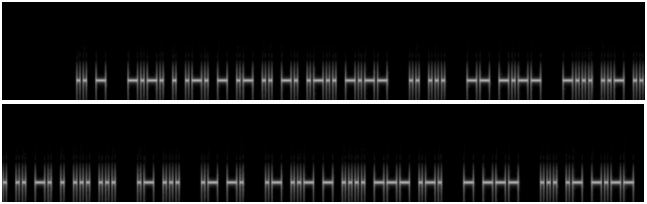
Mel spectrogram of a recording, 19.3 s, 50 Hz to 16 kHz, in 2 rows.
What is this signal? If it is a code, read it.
Morse code, heard as a keyed tone, about 25 wpm, 700 Hz. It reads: IT CERTAINLY IS MY BUSINESS AS AN AUTHOR TO SAY
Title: Sentences from Top 1200 Words 25wpm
